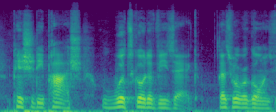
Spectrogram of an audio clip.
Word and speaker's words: Vizag: Yes, not Vikram. No, or Vizag. Our friend at church pronounces it Vizag.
